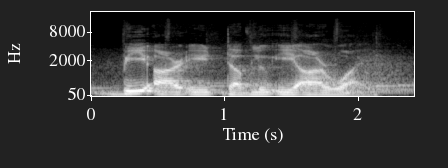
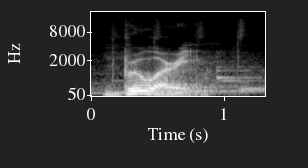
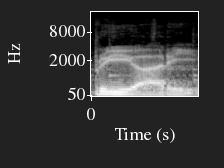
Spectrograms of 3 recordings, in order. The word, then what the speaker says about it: brewery: dorate dorate not dorate it's dorate number eight b r e w e r y how would you pronounce this word it's Brewery Brewery not breary it's Brewery number nine c a m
